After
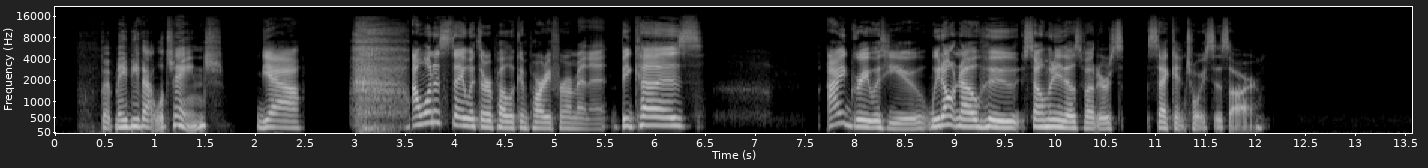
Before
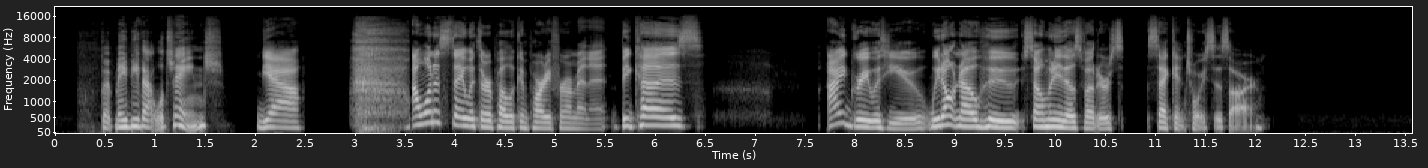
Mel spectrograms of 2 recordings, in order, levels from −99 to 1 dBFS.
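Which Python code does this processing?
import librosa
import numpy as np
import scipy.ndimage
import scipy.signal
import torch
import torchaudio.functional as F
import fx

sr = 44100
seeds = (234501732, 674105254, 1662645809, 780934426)

y = fx.high_shelf(x, sr, hz=5900.0, db=-8.0, at=(9.97, 10.53))
y = y * librosa.db_to_amplitude(-2.0)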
